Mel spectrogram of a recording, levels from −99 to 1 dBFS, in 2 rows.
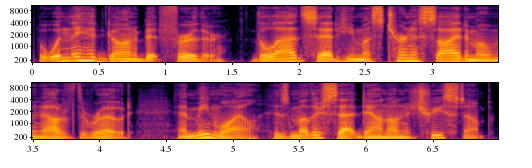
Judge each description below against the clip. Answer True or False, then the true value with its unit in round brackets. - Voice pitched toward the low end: True (130 Hz)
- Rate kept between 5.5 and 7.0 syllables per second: True (6.0 syllables/s)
